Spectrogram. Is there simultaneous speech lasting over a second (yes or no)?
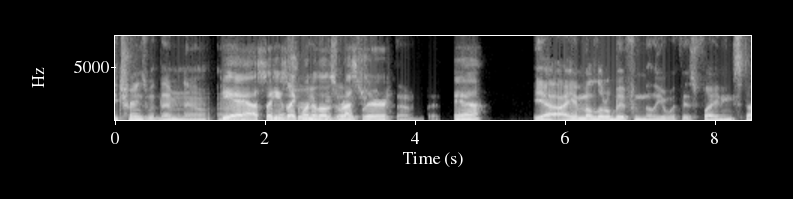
yes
